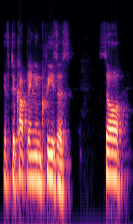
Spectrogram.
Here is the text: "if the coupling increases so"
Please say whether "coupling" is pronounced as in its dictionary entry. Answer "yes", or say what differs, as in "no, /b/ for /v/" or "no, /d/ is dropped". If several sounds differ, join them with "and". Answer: yes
